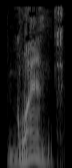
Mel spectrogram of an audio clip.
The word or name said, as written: gwent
